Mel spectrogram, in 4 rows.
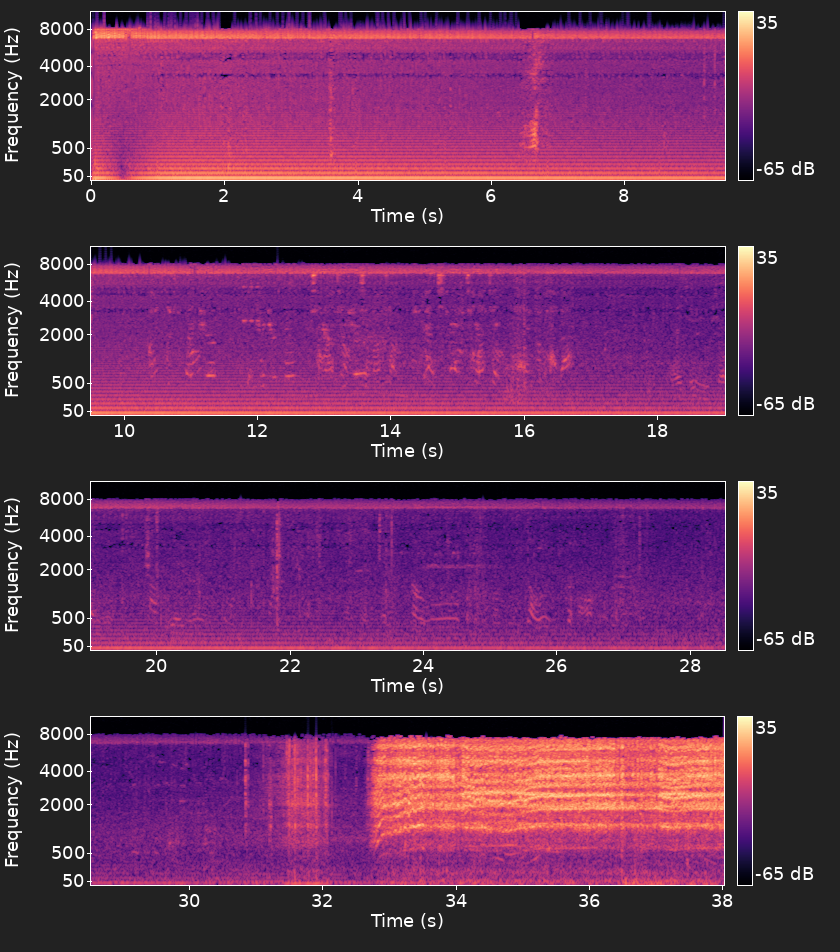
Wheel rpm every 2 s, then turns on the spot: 0, 0, 0, 0, 0, 0, 0, 0, 0, 0, 0, 0, 0, 0, 0, 10, 80, 160, 160.
none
